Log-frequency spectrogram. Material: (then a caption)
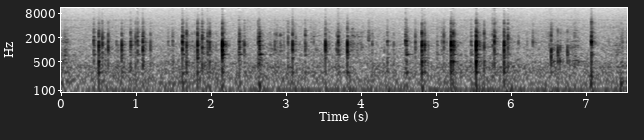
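Cardboard. Long pointed blue acrylic nails tap and scratch the top and sides of a small, closed white Dove cardboard box holding a bar of soap, resting on a towel. Quick, dry, papery clicks and short scratches arrive in an irregular stream, with a woody tone around 1.3 kHz and almost no ring. The quiet result sounds much like typing on a keyboard.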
